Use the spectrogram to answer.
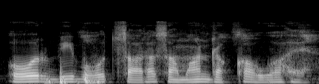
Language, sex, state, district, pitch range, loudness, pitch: Hindi, male, Uttar Pradesh, Shamli, 110-120 Hz, -18 LUFS, 115 Hz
